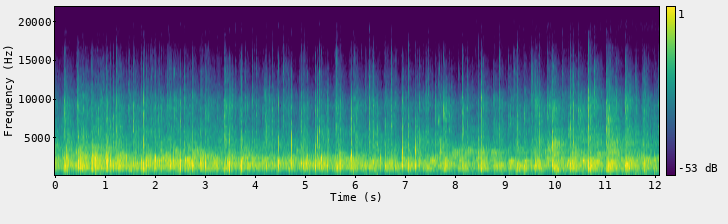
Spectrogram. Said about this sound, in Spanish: le pedimos un gran aplauso para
